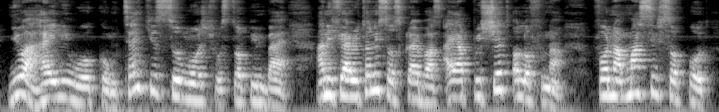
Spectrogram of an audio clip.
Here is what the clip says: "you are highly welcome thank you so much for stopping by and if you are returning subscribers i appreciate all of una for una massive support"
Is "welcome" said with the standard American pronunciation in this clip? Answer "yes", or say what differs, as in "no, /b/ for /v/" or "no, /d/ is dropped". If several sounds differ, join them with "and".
yes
